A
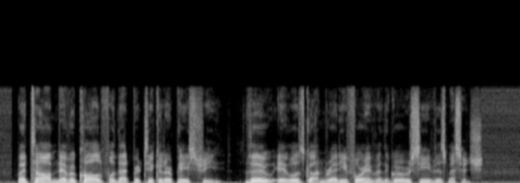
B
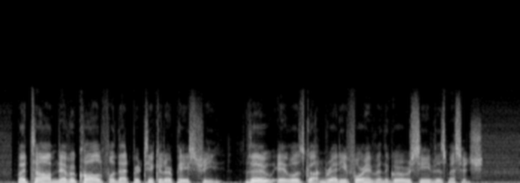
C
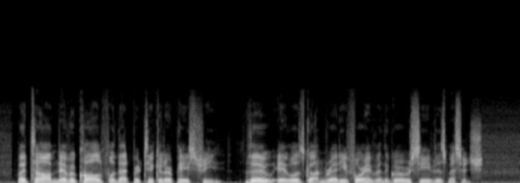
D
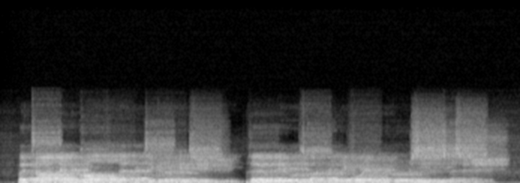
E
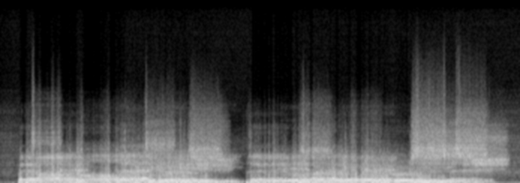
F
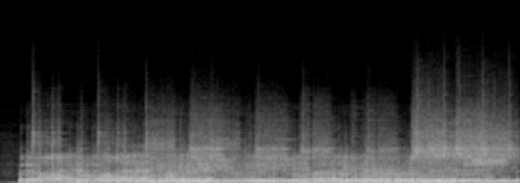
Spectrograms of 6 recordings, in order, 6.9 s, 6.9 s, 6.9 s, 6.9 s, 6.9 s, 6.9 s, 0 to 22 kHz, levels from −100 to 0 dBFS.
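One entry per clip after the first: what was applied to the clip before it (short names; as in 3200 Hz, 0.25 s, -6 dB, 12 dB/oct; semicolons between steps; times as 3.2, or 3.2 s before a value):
LPF 5500 Hz 24 dB/oct
low shelf 150 Hz -8 dB
non-linear reverb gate 0.39 s flat, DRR -4.5 dB; gain +4 dB
negative-ratio compressor -17 dBFS, ratio -0.5; sine folder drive 7 dB, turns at -4.5 dBFS; gain -7 dB
resonator 380 Hz, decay 0.44 s, harmonics all, mix 80%; on a send: echo 0.873 s -4 dB; on the sum: mismatched tape noise reduction decoder only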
